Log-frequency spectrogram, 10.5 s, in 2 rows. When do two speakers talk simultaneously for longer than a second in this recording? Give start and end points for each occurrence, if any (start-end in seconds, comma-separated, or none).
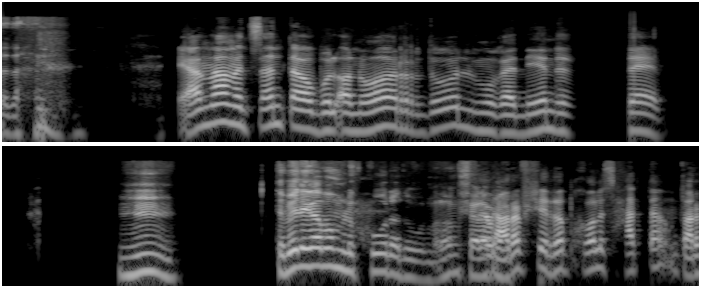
none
